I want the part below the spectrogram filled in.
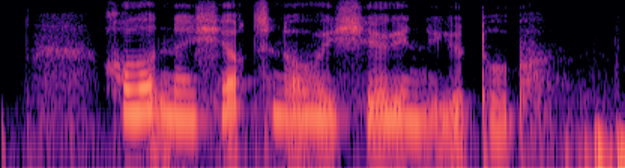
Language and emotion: Russian, sad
